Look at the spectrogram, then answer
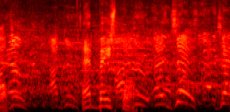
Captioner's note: onfield chatter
